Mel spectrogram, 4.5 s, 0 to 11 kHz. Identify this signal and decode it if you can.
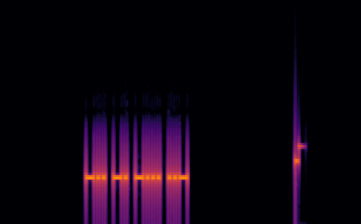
Morse code, heard as a keyed tone, about 34 wpm, 700 Hz. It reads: DNBU
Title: All Cut Numbers - 4-Digit 35wpm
